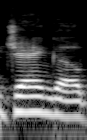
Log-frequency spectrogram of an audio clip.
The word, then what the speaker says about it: Django: django and he's like can you spell that he's like d-g-a-n-g-o the d is silent and the guy's like i know that's the guy who used to play django back in the day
